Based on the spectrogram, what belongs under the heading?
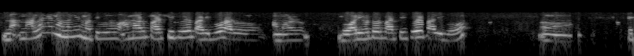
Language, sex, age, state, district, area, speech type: Assamese, female, 60+, Assam, Udalguri, rural, conversation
